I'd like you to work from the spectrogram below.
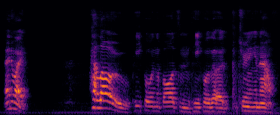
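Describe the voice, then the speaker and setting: A man with a British accent speaks at medium pitch and a fairly slow pace with lively intonation, leaving long, frequent pauses. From Britain. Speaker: livestreamer. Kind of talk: casual livestream cooking chat.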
